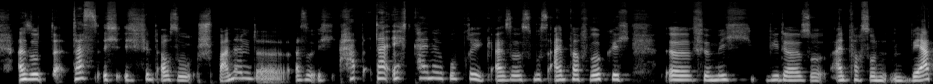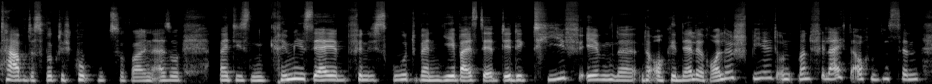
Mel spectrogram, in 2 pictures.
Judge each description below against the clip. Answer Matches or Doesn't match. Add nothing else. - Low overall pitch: Doesn't match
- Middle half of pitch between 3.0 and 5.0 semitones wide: Matches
